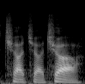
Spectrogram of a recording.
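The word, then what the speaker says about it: cha-cha-chá: the Chacha group actually actually the correct pronunciation is cha cha cha with three that's right is most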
